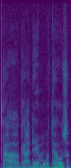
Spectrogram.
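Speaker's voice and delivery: soft whisper while searching memory; whispered, half to self; muttered to self. Real, not acted. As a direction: hush it as you grope for the name. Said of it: "searching memory".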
